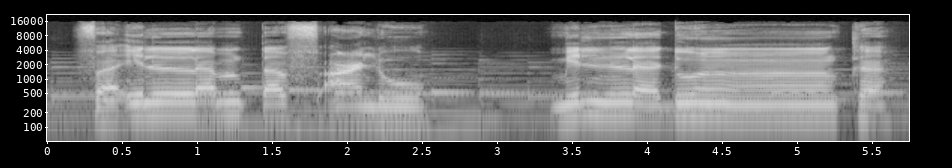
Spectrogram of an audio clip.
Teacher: Suara nunnya dimasukkan ke dalam suara lam tanpa disertai dengung. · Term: idgham bila guna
